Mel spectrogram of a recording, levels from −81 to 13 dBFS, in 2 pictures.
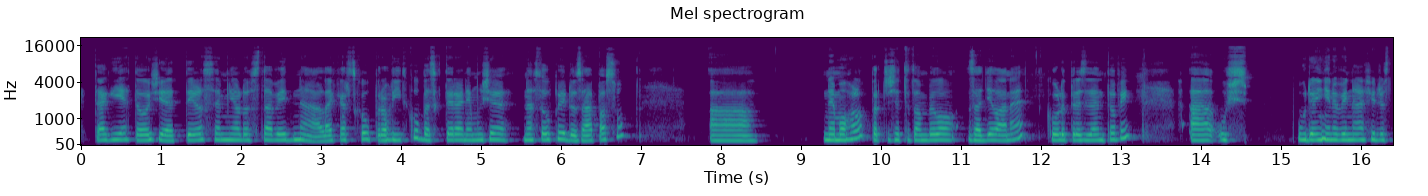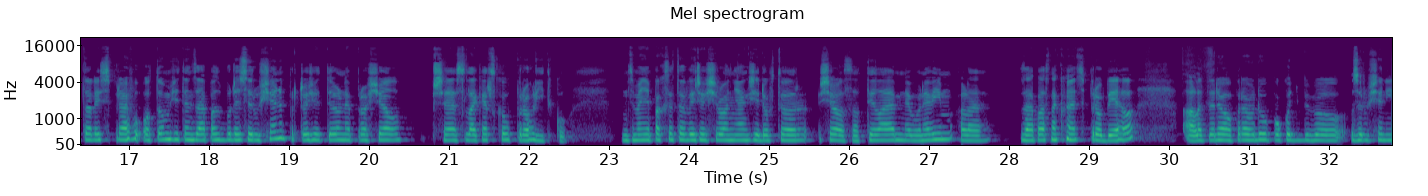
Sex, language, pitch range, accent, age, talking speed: female, Czech, 200-220 Hz, native, 20-39, 125 wpm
